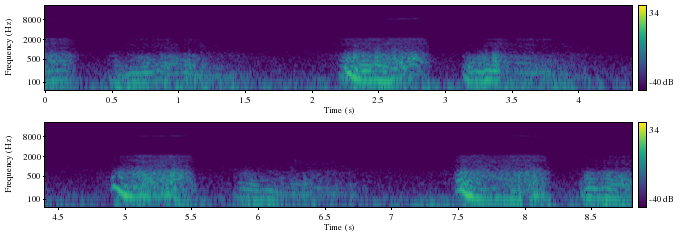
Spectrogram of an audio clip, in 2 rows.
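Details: Regular soft snoring breaths, roughly 23 a minute, each with a rattling edge, from a baby in deep sleep; infant snoring.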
